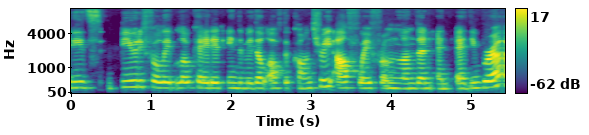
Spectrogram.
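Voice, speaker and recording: A woman's fairly high, bright, sharp voice with a Portuguese accent at a moderate pace. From Portugal. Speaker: hotel sales manager. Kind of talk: webinar presentation. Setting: video call webinar. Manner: hesitant, many fillers.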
